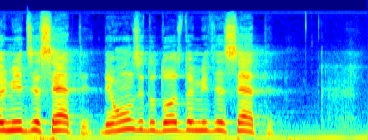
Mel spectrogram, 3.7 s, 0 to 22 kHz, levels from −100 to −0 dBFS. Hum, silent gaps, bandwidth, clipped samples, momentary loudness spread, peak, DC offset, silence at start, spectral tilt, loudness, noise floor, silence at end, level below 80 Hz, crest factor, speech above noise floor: none; none; 16.5 kHz; under 0.1%; 6 LU; -4 dBFS; under 0.1%; 0 s; -4 dB/octave; -19 LUFS; -43 dBFS; 0 s; -42 dBFS; 16 dB; 24 dB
